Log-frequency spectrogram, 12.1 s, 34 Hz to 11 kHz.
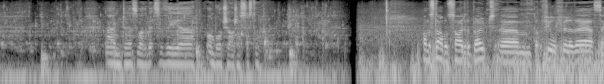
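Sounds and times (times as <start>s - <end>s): water lapping against hull: 0.0s - 7.1s.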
